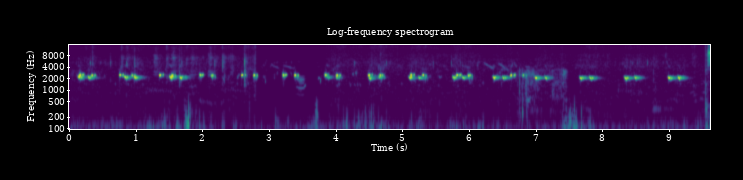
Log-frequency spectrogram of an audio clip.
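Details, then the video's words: Female common quail, batair, calling in Punjab, Pakistan, sound used as a hunting lure: steady run of short paired chirping notes roughly every half second, with a brief gap and outdoor rustling throughout. "Hunting with sounds of female"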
